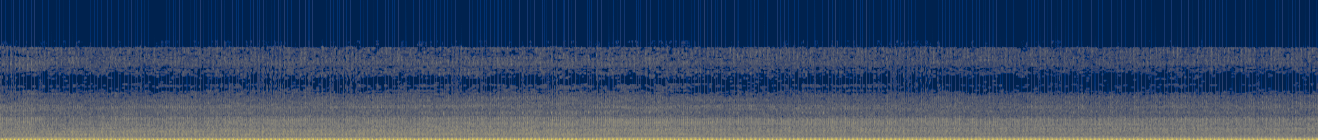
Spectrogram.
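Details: Gilson rear tine tiller after recoil cleaning, fuel seeping at tank/carburetor seam: steady even single-cylinder thrum holding speed under load, no misses or knocks; running healthy.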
